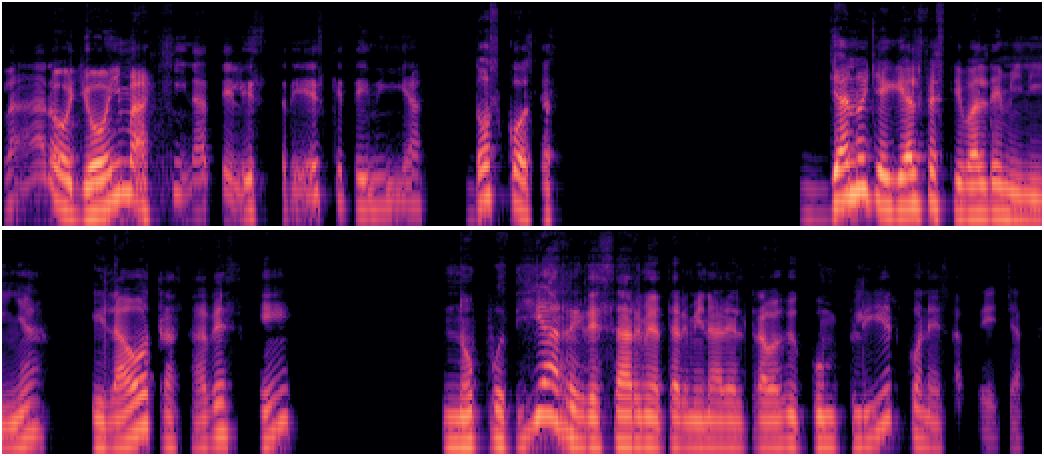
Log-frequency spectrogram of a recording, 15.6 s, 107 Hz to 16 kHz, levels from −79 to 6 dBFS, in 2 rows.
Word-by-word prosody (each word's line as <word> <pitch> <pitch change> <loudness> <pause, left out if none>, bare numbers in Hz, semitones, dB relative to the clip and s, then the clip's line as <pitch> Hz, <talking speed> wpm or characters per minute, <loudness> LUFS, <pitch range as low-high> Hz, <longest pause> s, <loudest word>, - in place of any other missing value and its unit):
Claro, 110 +9 -1
yo 140 +3 +7
imagínate 180 -5 -2
el - - -10
estrés 180 +7 -7
que 190 -3 -12
tenía, 165 +1 -10 0.3
2 195 +11 -1
cosas - - -1 1.8
ya 130 +10 +5
no 235 +3 +7
llegué 170 -8 +5
al 170 - +7
festival 150 -6 +1
de 140 -1 +1
mi 115 -3 -1
niña, 110 - -5 0.3
y 115 -1 -3
la 120 +4 +1
otra, 165 -10 0
¿sabes 165 +9 -6
qué? 190 +12 -6 1.1
No 125 +2 -1
podía 155 - 0
regresarme 125 - +2
a 120 - -3
terminar 115 -1 -2
el 115 -1 -4
trabajo 115 +2 -3
y - - -1
cumplir 130 - -7
con 155 -9 -7
esa 110 -2 -14
fecha. - - -20
140 Hz, 130 wpm, -22 LUFS, 125-170 Hz, 1.8 s, yo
